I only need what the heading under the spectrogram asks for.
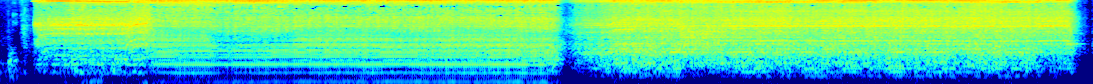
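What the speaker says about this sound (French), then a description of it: "Une fois les points indiqués, vous pouvez forer." A power drill bores holes into a bathroom floor to fix a toilet, with loud sustained whirring bursts, a brief pause, then a second long drilling run, close and with no talk.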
